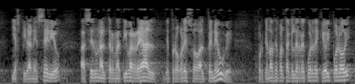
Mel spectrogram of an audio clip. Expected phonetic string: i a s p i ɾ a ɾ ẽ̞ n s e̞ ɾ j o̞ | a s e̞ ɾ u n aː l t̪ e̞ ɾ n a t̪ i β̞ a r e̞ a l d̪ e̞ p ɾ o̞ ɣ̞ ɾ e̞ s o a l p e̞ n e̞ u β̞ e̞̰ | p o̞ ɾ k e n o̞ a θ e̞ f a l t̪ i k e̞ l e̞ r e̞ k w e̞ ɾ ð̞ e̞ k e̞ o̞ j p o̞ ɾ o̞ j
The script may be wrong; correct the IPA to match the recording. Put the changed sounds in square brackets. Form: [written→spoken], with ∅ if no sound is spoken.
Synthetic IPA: i a s p i ɾ a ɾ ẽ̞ n s e̞ ɾ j o̞ | a s e̞ ɾ u n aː l t̪ e̞ ɾ n a t̪ i β̞ a r e̞ a l d̪ e̞ p ɾ o̞ ɣ̞ ɾ e̞ s o a l p e̞ n e̞ u β̞ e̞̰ | p o̞ ɾ k e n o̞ a θ e̞ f a l t̪ [i→a] k e̞ l e̞ r e̞ k w e̞ ɾ ð̞ e̞ k e̞ o̞ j p o̞ ɾ o̞ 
